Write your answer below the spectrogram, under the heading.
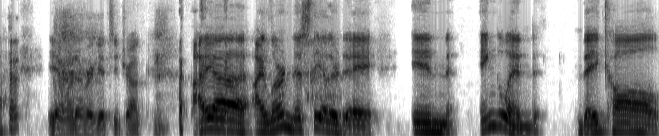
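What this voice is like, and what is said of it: Usual voice. Nothing is said of it.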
